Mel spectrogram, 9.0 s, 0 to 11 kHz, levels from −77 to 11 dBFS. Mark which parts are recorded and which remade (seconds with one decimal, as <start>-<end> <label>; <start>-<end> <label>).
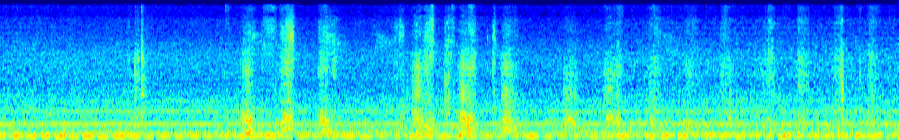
0.0-0.6 remade; 0.6-6.1 recorded; 6.1-9.0 remade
